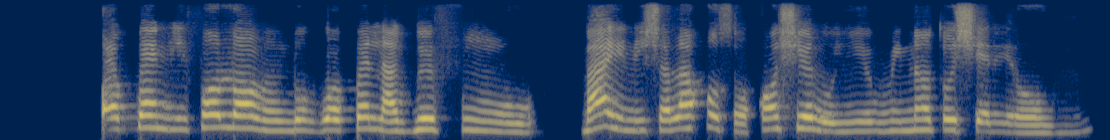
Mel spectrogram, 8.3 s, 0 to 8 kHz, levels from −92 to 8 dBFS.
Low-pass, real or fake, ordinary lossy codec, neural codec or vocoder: 7.2 kHz; fake; none; codec, 16 kHz, 1 kbps, X-Codec, HuBERT features, trained on general audio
